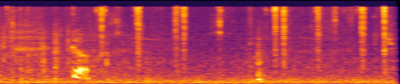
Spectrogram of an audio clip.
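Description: Outdoor Elements Firebiner's striker scraped against its ferro rod in short, irregular strokes, a series of small metallic scratches and ticks. It is trying to throw sparks into cotton tinder that has not yet caught.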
